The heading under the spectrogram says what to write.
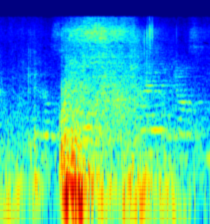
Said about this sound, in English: I think I need to sit down in a minute, but anyway. Just let me put a chair here in case I need to sit down.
